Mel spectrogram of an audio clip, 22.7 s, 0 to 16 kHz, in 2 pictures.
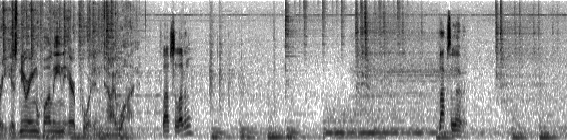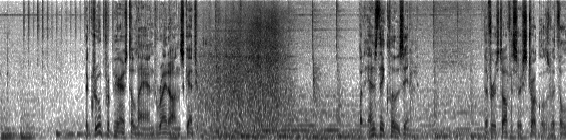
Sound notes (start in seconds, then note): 4.4 sinister music; 10.4 sinister music; 14.8 airplane engine roaring; 15.5 sinister music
